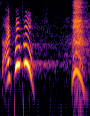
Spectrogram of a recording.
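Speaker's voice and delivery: put-on very high, loud, drawn-out little-kid voice; imitating a toddler. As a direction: mimic a two-year-old proudly announcing it. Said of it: "taps her diaper and goes".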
